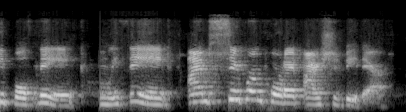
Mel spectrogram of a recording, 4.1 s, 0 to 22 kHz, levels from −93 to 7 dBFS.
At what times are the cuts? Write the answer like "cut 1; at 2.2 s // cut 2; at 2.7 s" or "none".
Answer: cut 1; at 1.0 s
